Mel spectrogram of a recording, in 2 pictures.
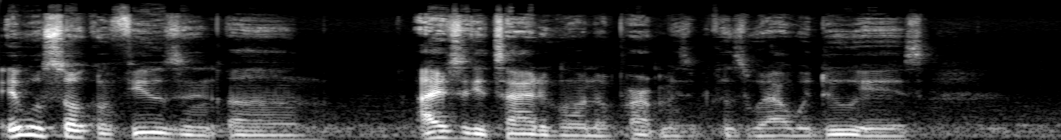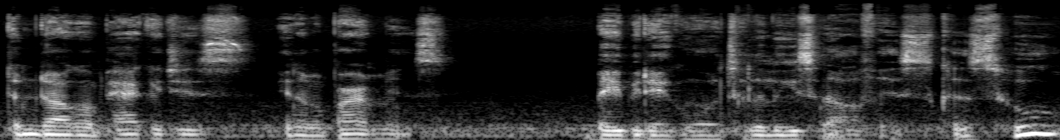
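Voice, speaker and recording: Soft-spoken and with a dark, mellow tone, a man talks at a fairly quick pace in a very deep, low pitch with ordinary pitch variation. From US Midwest, Detroit. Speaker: vlogger, former delivery driver. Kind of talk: casual storytelling vlog. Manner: animated.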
